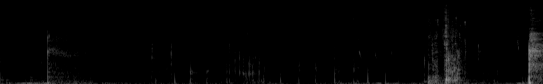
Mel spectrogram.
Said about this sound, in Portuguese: Até vou beber água. Esperem aí.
